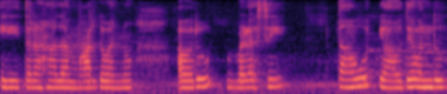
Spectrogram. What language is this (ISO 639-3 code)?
kan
